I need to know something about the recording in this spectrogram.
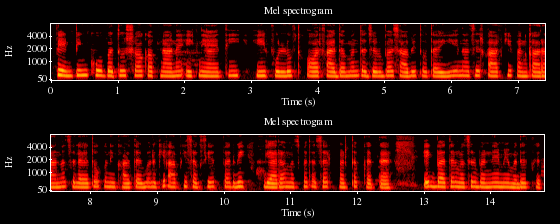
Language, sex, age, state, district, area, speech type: Urdu, female, 18-30, West Bengal, Kolkata, urban, spontaneous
